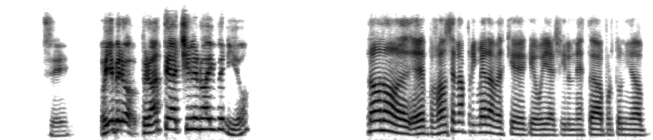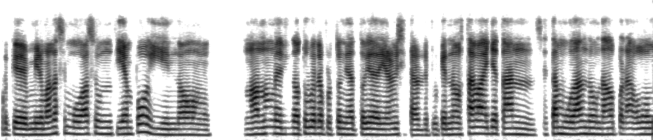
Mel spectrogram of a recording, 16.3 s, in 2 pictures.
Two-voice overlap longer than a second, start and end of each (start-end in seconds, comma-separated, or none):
none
